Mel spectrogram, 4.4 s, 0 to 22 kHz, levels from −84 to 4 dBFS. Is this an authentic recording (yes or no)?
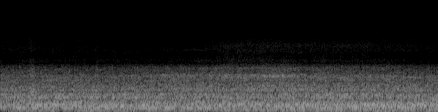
no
